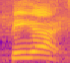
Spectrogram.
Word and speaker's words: Pegha: Pega se escribe P-E-G-H-A.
